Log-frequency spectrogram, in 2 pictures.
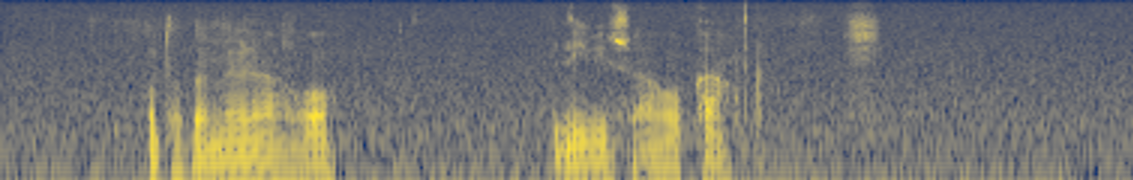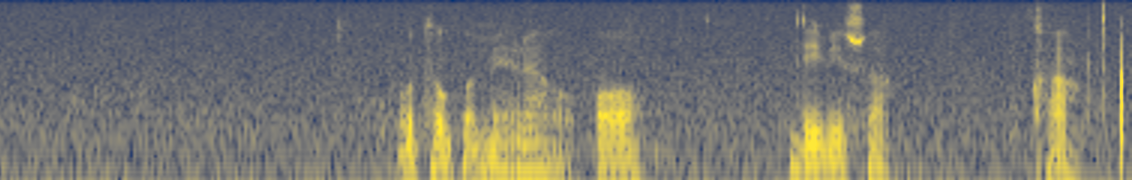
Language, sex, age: Venda, male, 34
